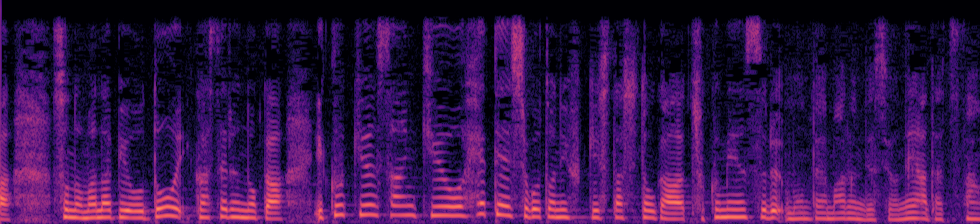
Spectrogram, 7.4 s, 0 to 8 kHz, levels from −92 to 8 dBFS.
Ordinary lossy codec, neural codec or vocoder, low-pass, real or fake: none; none; 7.2 kHz; real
